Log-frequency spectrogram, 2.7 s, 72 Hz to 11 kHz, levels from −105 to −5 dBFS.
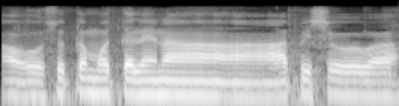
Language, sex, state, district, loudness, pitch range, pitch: Kannada, male, Karnataka, Raichur, -13 LUFS, 115-130 Hz, 120 Hz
